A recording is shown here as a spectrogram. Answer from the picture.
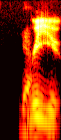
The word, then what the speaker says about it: Ryu: The first Street Fighter had Ryu, and yes, it's pronounced Ryu. – It's Ryu, not Ryu. Not Ryu. – And I'm okay with somebody says Ryu. I occasionally say Ryu, but it's Ryu.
